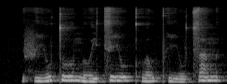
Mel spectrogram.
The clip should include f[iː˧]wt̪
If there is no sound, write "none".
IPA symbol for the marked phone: iː˨˥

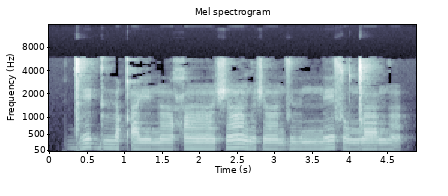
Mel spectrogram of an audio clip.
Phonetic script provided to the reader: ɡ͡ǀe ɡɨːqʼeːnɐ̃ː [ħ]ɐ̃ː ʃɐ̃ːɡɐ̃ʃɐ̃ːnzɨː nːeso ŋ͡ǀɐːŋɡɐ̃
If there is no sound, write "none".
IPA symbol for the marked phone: ħ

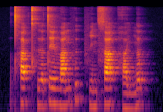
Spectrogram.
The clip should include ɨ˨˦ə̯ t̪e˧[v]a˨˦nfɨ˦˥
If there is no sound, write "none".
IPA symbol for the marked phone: v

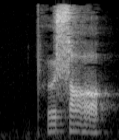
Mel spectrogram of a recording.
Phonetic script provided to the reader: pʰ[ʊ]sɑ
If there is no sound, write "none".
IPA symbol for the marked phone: ʊ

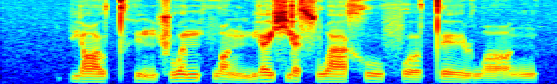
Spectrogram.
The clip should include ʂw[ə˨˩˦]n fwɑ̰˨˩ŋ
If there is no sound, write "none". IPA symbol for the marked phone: ə˥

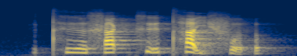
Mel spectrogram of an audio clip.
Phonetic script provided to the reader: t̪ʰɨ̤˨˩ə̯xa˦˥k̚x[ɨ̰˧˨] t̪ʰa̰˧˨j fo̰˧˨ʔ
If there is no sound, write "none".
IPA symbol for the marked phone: ɨ̰˧˥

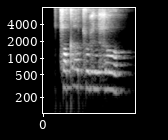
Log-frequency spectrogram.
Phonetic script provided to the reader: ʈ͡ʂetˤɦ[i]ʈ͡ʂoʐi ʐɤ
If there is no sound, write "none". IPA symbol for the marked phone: i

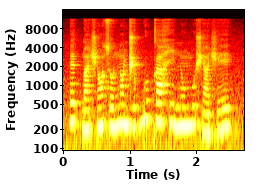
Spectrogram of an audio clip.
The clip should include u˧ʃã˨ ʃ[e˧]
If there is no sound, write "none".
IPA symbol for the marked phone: e˨˦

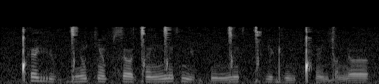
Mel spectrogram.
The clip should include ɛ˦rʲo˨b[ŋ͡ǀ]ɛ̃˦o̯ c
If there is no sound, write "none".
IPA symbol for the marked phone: ɡ͡ǀ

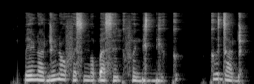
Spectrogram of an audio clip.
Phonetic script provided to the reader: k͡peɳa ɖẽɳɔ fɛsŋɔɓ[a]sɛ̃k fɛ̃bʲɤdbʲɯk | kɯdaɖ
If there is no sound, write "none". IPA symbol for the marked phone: a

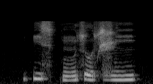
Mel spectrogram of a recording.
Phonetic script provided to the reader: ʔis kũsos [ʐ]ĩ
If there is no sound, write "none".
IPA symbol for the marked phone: ʐ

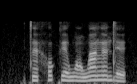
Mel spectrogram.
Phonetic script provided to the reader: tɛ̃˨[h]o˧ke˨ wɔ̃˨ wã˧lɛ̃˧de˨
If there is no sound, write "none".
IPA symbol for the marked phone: h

